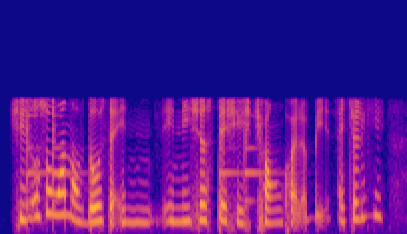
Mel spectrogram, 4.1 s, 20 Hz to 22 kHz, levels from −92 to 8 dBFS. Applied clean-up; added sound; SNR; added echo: neural mask model RNNoise.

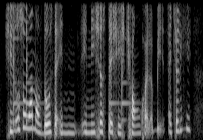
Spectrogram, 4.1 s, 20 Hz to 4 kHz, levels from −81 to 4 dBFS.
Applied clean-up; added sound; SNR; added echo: none; Percussion; 18 dB; none.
